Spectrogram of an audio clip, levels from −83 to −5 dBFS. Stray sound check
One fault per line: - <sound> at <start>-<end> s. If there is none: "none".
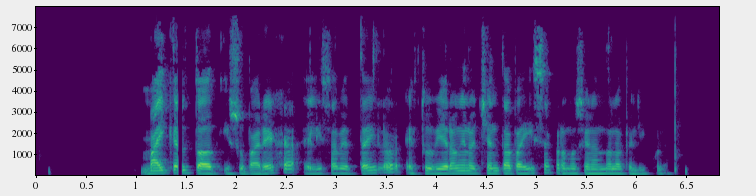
- dropout at 1.4-1.5 s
